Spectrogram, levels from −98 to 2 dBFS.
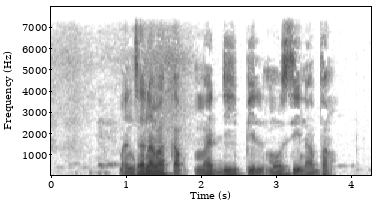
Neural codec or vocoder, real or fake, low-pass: none; real; 7.2 kHz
